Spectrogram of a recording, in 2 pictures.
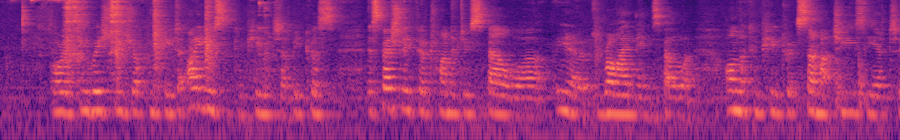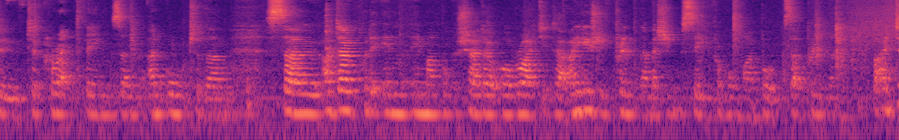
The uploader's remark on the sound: This is an excerpt of a recording of a talk “Spellcraft” at the Faversham Speakers Moot. At The Limes Pub in Faversham.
